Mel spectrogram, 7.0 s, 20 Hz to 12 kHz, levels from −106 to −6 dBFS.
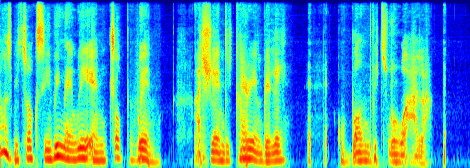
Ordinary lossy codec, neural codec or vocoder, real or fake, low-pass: none; codec, 24 kHz, 1.5 kbps, HILCodec; fake; none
